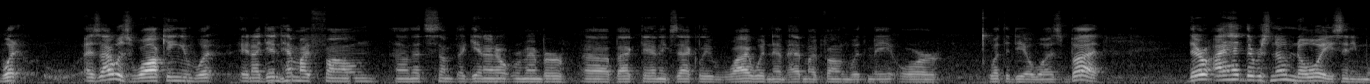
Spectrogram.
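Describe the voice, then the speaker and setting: At a moderate pace, the voice rises and falls with lively intonation. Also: man, medium pitch for a man. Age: 60s. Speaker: mental health advocate and author. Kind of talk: interview testimony. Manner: halting, many fillers and restarts.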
